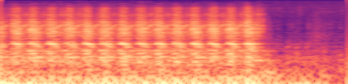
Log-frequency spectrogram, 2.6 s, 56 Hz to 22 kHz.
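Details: 2004 Renault Trafic 1.9 dCi diesel with fault code DF195: starter turns engine over at an even, quick beat for two seconds, then quits without firing; crank, no start.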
